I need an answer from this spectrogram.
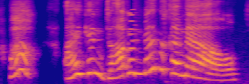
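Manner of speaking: a delighted exclamation; happy relief. Retold or imitated. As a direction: Zusha overjoyed he can pray again. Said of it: "he's all happy now".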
